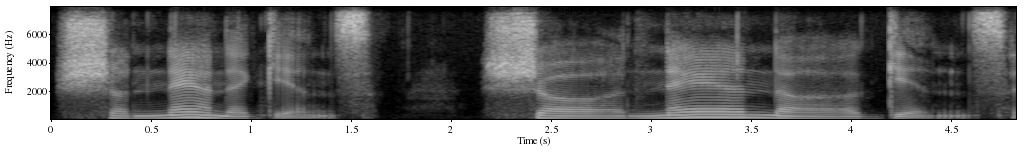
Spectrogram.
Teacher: It looks like gan, but we're going to make it shorter and sound like gin, or gun, because it's not stressed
